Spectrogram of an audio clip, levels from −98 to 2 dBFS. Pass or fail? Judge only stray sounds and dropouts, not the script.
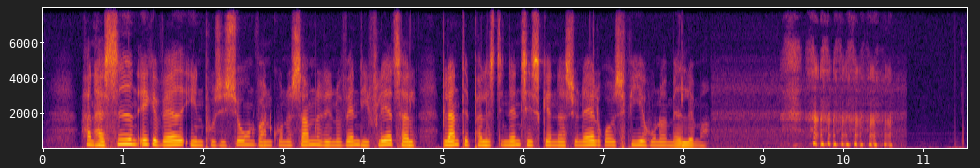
fail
